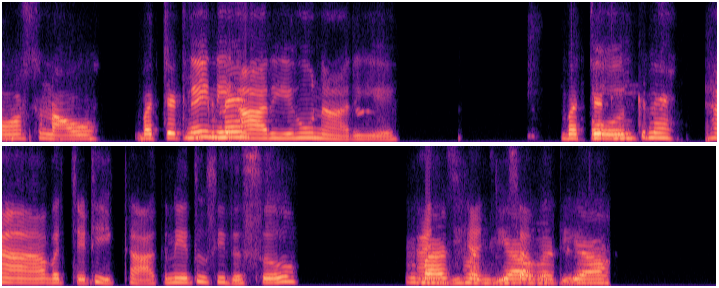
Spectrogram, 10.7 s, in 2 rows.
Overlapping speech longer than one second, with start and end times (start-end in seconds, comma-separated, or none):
8.5-9.8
